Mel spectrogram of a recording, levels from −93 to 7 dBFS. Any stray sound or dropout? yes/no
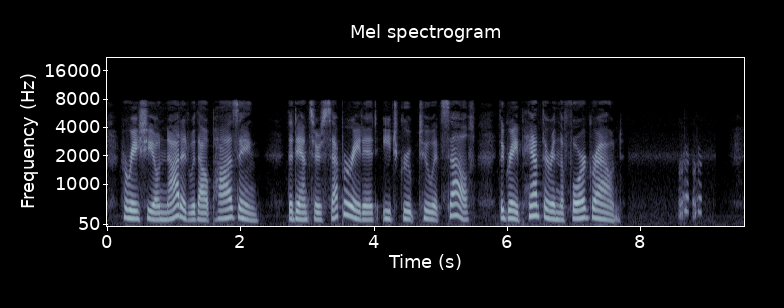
yes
